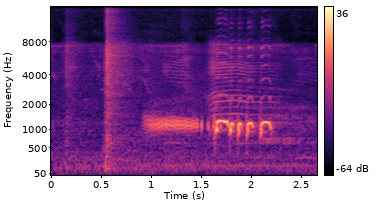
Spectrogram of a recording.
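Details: Local zebra dove in spirited song, said to excite and anger rivals: a sharp click, then a drawn-out steady coo running into a quick rolling series of notes.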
